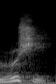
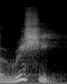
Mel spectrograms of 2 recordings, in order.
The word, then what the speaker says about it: Rishi: uh he he mentioned a modern rousi propa says what is that rushi rushi oh prop said oh Rishi they can be slightly differ differ of pronunciation and then Pro goes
